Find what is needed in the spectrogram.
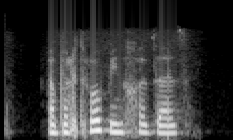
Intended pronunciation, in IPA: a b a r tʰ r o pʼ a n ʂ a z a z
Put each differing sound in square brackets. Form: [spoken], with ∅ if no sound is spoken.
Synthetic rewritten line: a b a r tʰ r o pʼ [i] n [χ] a [d͡z] a z

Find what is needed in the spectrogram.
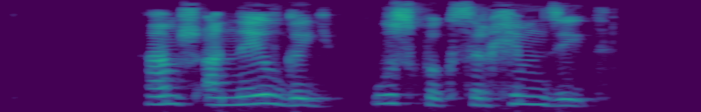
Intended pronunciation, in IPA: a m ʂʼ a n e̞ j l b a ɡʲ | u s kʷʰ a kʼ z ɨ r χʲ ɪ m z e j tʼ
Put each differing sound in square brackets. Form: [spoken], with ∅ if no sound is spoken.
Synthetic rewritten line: a m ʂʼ a n e̞ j l [ɡ] a ɡʲ | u s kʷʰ a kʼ [s] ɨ r χʲ ɪ m [d͡z] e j tʼ

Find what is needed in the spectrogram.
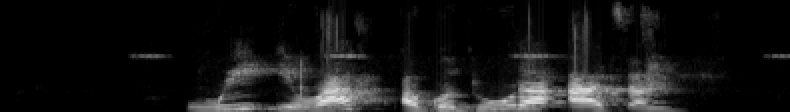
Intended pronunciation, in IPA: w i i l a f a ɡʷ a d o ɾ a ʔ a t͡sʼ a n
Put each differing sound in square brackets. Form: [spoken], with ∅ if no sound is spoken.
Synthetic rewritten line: w i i l a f a ɡʷ a d [u] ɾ a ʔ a t͡sʼ a n

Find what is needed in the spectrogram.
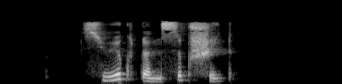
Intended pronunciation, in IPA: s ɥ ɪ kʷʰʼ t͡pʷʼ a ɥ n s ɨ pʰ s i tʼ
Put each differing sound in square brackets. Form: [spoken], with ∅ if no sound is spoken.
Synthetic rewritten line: s ɥ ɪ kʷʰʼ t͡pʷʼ a [∅] n s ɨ pʰ [ʂ] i tʼ

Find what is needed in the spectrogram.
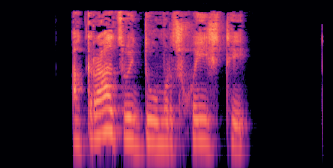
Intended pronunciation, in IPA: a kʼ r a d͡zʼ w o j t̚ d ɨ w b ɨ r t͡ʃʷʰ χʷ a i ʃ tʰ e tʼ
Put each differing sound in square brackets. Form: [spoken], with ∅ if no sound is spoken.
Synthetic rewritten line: a kʼ r a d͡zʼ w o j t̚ d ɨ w [m] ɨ r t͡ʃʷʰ χʷ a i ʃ tʰ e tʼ

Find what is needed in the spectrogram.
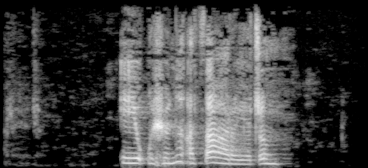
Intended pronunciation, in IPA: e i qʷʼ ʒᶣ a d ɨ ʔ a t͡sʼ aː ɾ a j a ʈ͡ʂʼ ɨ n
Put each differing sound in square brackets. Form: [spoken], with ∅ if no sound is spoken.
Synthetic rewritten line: e [j] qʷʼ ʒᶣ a [n] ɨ ʔ a t͡sʼ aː ɾ a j a ʈ͡ʂʼ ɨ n

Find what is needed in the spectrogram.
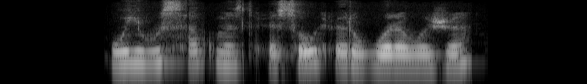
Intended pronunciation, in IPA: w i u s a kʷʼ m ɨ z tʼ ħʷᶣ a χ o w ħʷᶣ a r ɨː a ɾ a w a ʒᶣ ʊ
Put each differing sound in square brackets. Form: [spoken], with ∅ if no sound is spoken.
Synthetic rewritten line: w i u s a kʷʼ m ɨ z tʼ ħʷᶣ a [s] o w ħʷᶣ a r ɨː a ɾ a w a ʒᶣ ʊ

